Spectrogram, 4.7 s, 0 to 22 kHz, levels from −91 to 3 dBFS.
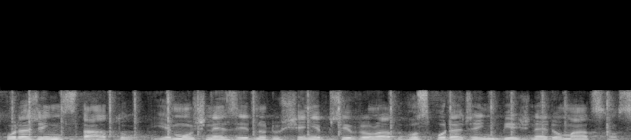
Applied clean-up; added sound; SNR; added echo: none; Typewriter; 16 dB; none.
